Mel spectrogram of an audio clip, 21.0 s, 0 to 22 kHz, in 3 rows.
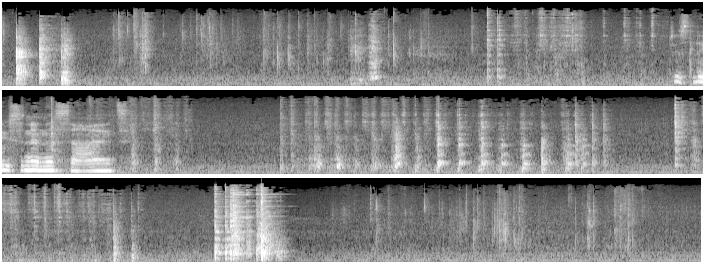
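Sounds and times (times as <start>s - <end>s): knife scraping metal tray: 4.9s - 6.6s, 7.5s - 9.0s, 9.8s - 12.0s, 13.8s - 15.2s.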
